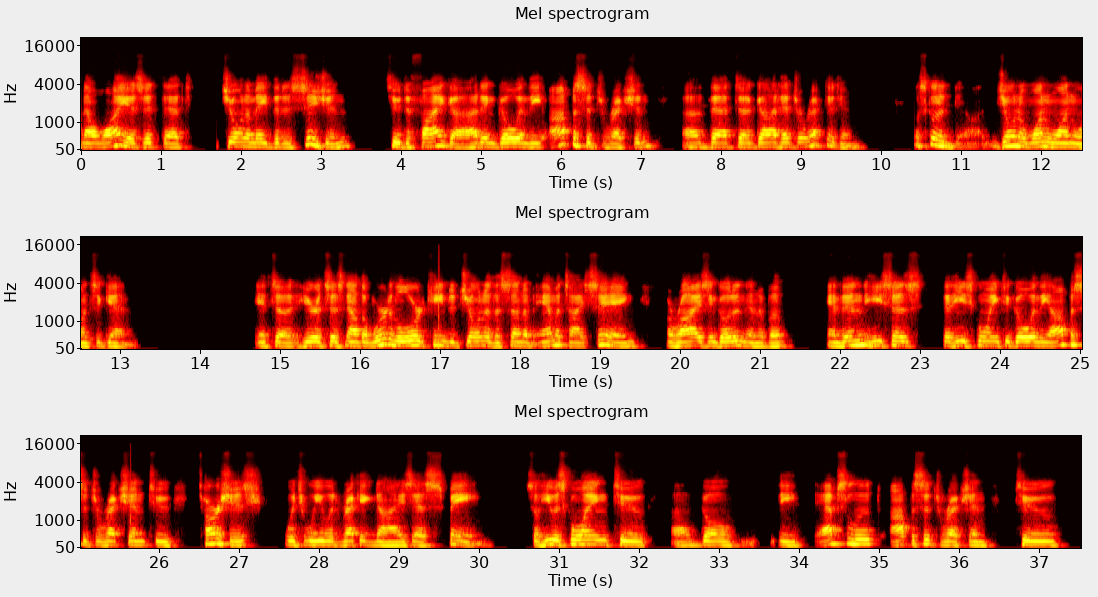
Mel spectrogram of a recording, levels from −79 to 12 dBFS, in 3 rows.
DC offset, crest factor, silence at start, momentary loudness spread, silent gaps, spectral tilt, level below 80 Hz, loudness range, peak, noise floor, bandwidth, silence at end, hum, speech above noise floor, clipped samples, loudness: under 0.1%; 14 dB; 0 s; 11 LU; none; -7 dB/octave; -58 dBFS; 3 LU; 0 dBFS; -82 dBFS; 11.5 kHz; 0.3 s; none; 68 dB; under 0.1%; -14 LUFS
